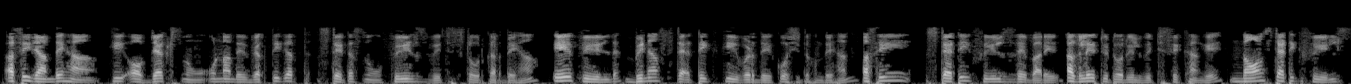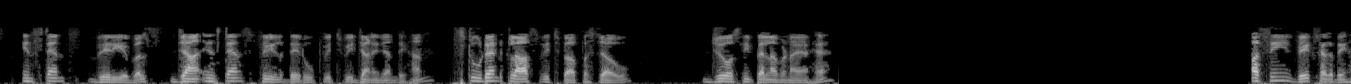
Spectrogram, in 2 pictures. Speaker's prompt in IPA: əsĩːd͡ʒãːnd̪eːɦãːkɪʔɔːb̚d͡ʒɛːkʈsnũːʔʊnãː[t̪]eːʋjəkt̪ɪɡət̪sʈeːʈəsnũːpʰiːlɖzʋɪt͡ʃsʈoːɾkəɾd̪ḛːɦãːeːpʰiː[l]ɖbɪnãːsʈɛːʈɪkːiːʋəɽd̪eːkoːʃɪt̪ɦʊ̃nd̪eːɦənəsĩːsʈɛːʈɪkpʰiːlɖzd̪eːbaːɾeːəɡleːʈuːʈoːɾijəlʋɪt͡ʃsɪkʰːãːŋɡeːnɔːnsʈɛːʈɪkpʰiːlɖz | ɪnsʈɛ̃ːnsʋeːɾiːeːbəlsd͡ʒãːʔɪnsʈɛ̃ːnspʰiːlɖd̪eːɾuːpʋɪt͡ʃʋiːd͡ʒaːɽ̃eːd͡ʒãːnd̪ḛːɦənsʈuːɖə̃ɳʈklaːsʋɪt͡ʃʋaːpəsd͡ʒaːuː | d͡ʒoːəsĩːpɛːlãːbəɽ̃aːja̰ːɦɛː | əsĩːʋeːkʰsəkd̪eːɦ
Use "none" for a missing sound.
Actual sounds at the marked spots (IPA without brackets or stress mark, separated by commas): d̪, l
